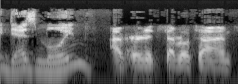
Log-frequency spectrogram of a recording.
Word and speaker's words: Des Moines: And unless there's a teacher saying, no, it's pronounced Des Moines.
